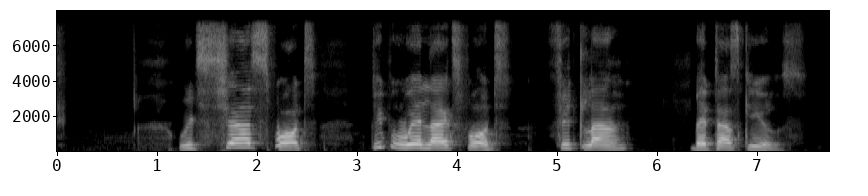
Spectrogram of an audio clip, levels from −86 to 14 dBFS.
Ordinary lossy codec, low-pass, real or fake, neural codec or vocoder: none; 7.2 kHz; fake; autoencoder, 48 kHz, 128 numbers a frame, DAC-VAE, trained on Japanese speech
